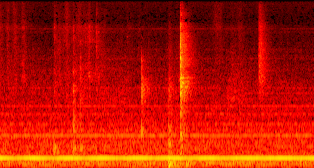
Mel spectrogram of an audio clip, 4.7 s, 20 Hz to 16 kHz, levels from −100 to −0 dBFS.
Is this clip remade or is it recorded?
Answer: recorded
